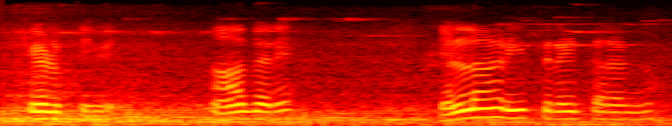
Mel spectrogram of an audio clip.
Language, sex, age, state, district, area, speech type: Kannada, male, 45-60, Karnataka, Dakshina Kannada, rural, spontaneous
